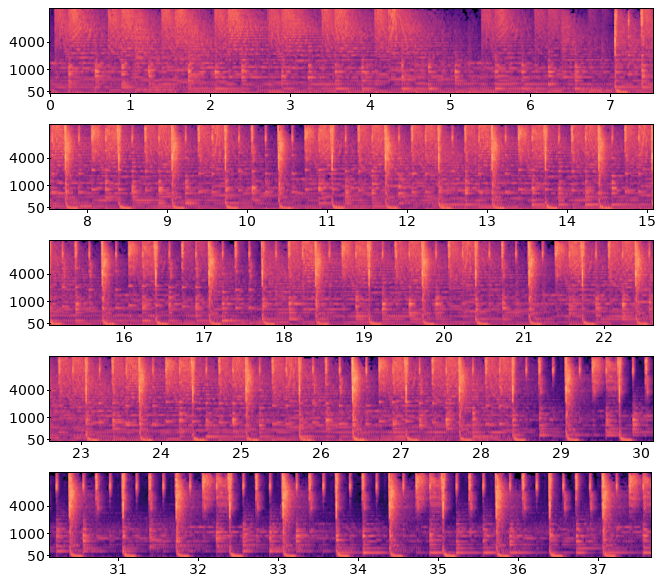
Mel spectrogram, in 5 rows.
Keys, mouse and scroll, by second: 6.1 space, 6.3 click, 6.5 space, 8.6 click, 20.3 space, 20.5 click, 20.8 space, 22.4 space, 25.0 click, 35.7 space, 35.9 click, 36.2 space.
